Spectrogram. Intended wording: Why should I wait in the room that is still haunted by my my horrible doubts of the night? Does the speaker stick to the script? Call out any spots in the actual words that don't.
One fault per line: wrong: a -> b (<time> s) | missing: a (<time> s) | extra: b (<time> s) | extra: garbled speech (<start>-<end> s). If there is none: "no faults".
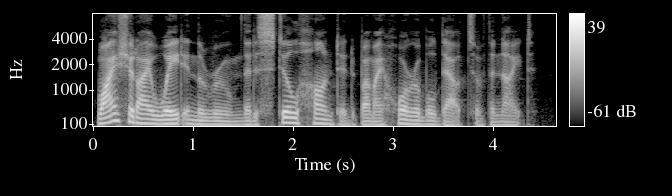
missing: my (2.9 s)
